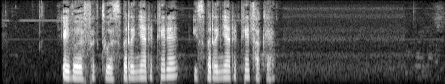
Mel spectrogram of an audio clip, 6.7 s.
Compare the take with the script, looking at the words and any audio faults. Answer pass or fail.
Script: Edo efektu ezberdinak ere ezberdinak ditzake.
pass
